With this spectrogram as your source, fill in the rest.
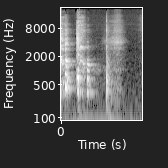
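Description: A person coughs in three sharp, close bursts, two near the start and a final one about a second in, with the last trailing off into quiet. The coughs are loud and dry, with no other sound around them.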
